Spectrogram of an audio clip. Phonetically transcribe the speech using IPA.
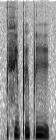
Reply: fʲopʼipʼi

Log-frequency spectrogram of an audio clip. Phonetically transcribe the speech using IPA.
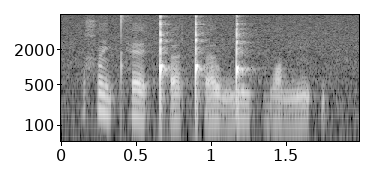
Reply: χĩ˥˨t̪ʰɛ˧˩ ǃʼɐ˧˩ǃʼɐ˩˧˩u̯ ŋ͡ǃi˧˩pbɒ˧˩n̪ĩ˩˧˩ʔ

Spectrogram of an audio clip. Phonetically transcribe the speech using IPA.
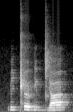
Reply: ɽiǁœɖ ɾʲebd͡ʑa

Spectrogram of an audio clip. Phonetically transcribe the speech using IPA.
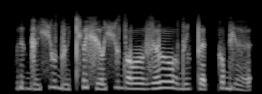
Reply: ɾʲuɡɛ̤ çudə̤ cʰʏxʲɔ çudɔlːə̤zʏ lːɔ̤dɛʎtɛ kːʌbjɛ̤

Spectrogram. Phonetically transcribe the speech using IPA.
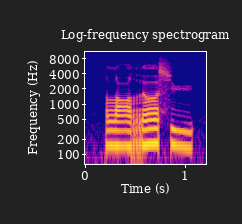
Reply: lɑrʌsy

